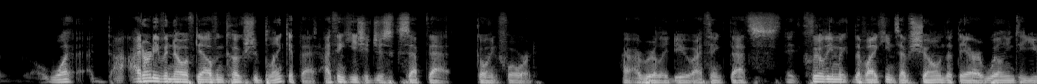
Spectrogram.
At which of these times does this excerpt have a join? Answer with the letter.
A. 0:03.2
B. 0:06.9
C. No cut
C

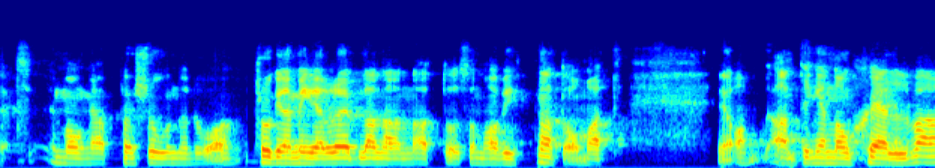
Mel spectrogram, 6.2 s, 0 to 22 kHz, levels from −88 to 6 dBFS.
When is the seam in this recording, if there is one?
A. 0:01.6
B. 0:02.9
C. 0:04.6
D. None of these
A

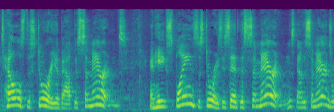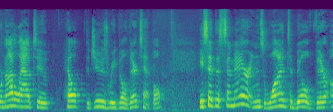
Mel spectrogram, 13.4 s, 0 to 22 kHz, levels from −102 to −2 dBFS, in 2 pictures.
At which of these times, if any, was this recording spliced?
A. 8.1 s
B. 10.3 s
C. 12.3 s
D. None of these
D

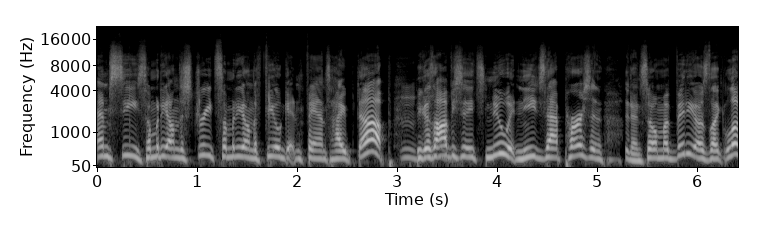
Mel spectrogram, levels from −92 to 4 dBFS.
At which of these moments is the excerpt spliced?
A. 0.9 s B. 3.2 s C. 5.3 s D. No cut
C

